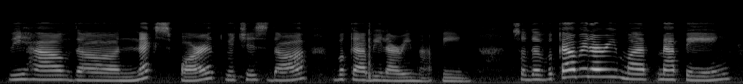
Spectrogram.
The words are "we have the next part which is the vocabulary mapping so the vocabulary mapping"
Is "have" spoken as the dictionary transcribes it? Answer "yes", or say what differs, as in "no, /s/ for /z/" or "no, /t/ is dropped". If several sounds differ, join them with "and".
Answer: yes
